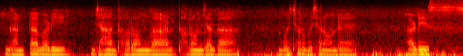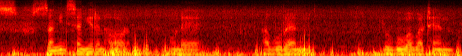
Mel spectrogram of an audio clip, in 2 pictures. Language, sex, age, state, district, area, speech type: Santali, male, 18-30, Jharkhand, Pakur, rural, spontaneous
